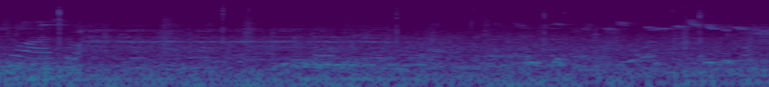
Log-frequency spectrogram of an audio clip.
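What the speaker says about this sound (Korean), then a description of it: "아 새소리 좋다" Birds chirp and coo in scattered short calls over a busy outdoor background in Rome during a heat wave, with voices talking underneath.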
